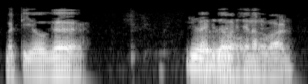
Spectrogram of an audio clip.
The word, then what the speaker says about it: yoga: Yoga. It's not like father. Yoga. It's not yoga, but yoga.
